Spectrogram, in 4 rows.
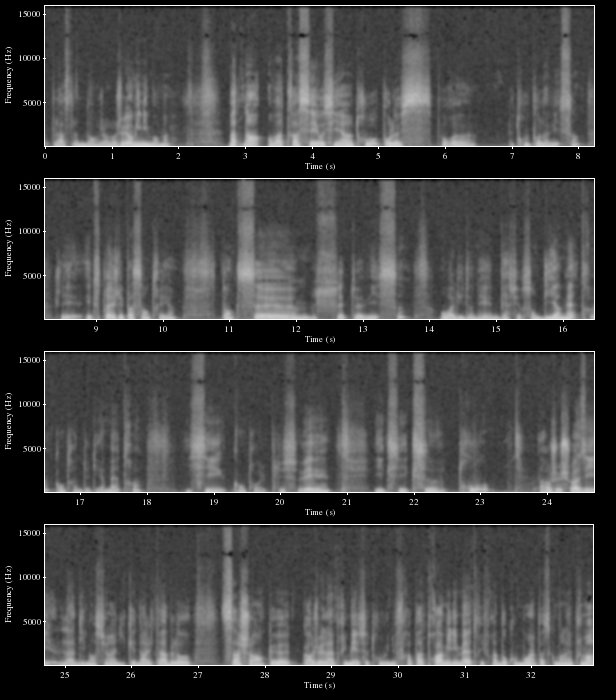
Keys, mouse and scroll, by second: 7.4-9.7 drag, 9.7-12.6 middle drag, 12.6-15.0 drag, 12.6 typing, 15.5-18.6 drag, 19.6 ctrl+v, 21.3-22.1 typing, 23.7-27.5 drag, 27.5-28.1 scroll up 1, 27.9 middle click, 29.3-31.7 drag.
